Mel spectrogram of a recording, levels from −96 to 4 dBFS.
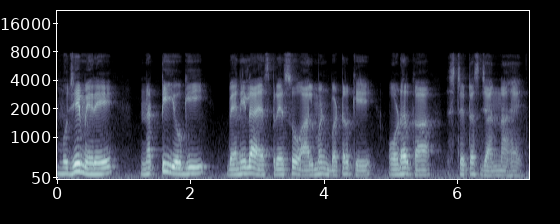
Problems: background sounds at intervals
